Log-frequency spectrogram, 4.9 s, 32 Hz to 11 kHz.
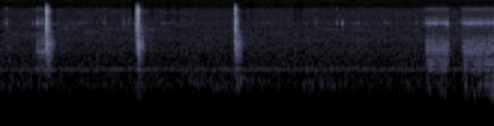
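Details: PS3 that is very slow to start, with the HD already formatted, replugged at the wall and powered on. Sharp single clicks about once a second near the HD over a faint hum, then a brief whir. Clicking noise, cause unknown, owner suspects hardware.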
